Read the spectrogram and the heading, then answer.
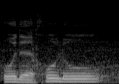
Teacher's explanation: الدال مقلقلة ما تضم، ما تضمها مع اللي بعدها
